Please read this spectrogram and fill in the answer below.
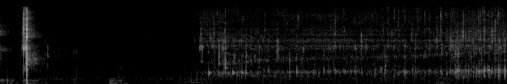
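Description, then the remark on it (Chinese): A single sharp click, a moment of quiet, then just-opened sparkling water fizzing: a steady, bright crackle of tiny popping bubbles that holds an even level until the end, with no voices. “让我们听一听气泡水的声音。”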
